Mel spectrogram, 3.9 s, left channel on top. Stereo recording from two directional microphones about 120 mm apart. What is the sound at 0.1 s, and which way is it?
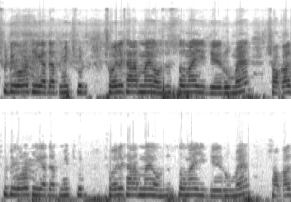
Speech, 40° left (ahead or behind).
